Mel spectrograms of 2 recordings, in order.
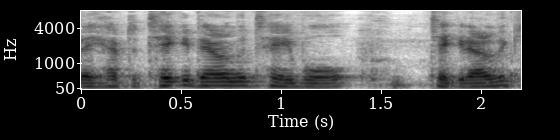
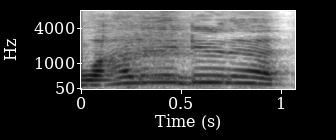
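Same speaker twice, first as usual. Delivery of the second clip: mock bafflement; 12 semitones higher than usual. Mocking baffled builders.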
